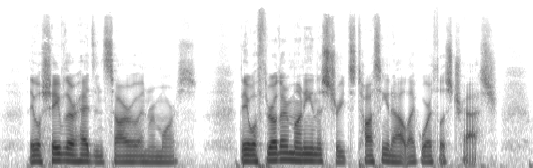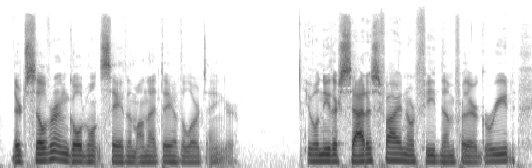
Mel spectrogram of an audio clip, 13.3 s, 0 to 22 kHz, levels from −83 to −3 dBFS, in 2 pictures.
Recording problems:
none

